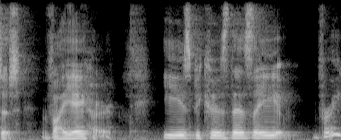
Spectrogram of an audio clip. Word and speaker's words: Vallejo: is absolutely infallible and turns out the correct pronunciation is Vallejo so that is why I used a very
